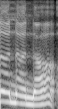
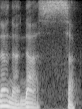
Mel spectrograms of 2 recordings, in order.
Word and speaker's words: ananas: ce que c'est alors ici effectivement avec deux prononciation possible mais bon en général vous n'entendrez pas le s1 à nana ce qui est très amusant a prononcé un ananas ou alors vous pouvez entendre parfois un ananas donc lé 2 prononciation que vous pouvez vous pouvez entendre un onana ou un ananas halliche 6e le 6e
